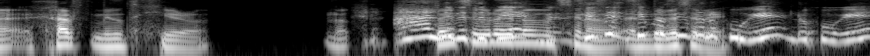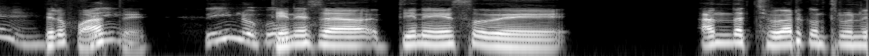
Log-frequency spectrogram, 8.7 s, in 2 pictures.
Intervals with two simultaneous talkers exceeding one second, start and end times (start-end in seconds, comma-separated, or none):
2.1-3.7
